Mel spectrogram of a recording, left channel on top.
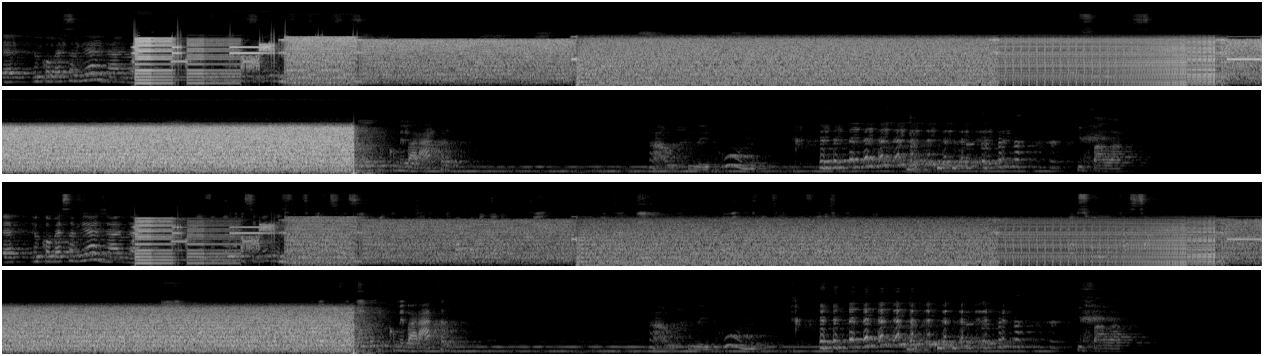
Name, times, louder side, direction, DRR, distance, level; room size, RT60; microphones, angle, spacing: voice 1, 0.0-1.4 1.9-5.5 6.0-8.9 10.6-11.6 14.2-14.5 15.6-17.1 20.8-21.6 22.3-22.5 23.4-23.6, right 2 dB, 90° right, 5 dB, 7.8 m, -41 dB
sound 1, 1.3-16.1, left 8 dB, 65° left, 0.9 m, -20 dB
sound 2, 10.4-23.1, right 1 dB, 10° right, 3.0 m, -52 dB
voice 2, 12.9-15.3 19.1-20.2 21.6-21.8 22.4-23.8, left 1 dB, 15° left, -1 dB, 3.6 m, -48 dB
24.0 x 22.5 x 8.8 m, 0.94 s
head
